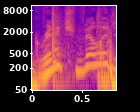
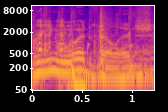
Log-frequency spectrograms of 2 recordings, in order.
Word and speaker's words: Greenwood Village: Is it Greenwich Village? Is it Green Witch V? How do you say it? Greenwood Village. Greenwood. I don't know where I'm getting the witch from. Greenwood Village. uh which is in Denver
